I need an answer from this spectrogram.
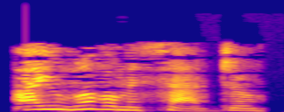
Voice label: Mail Italian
